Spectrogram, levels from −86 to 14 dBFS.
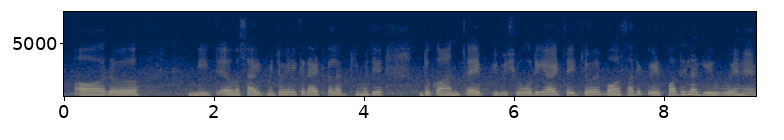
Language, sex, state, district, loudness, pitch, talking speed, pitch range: Hindi, female, Jharkhand, Jamtara, -28 LUFS, 205 Hz, 190 wpm, 200-215 Hz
